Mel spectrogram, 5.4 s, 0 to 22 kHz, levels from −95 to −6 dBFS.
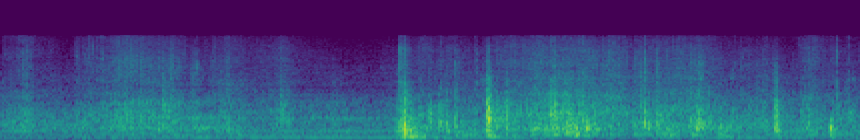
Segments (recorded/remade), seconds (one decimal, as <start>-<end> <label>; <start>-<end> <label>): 0.0-0.8 recorded; 0.8-2.6 remade; 2.6-5.4 recorded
